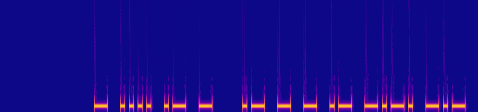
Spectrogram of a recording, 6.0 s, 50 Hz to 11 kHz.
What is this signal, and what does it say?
Morse code, heard as a keyed tone, about 22 wpm, 700 Hz. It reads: THAT ATTACK
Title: Sentences from Top 1500 Words 22wpm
